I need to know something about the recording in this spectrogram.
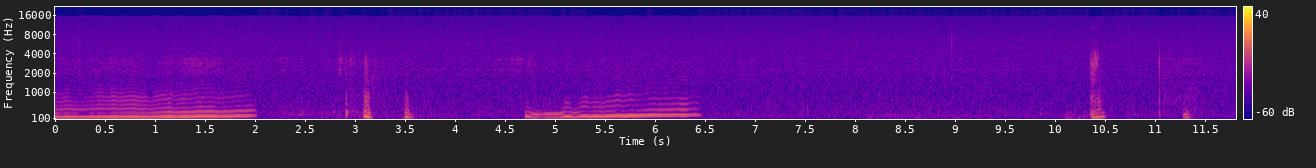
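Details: Domestic cat Chataro asleep and snoring indoors: two long droning, low humming snores of about two seconds each, separated by a quiet pause, with a few soft clicks and knocks in between.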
